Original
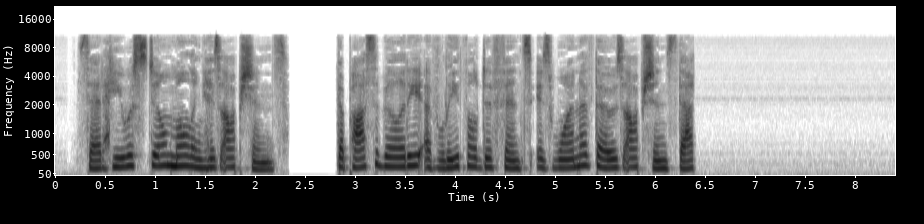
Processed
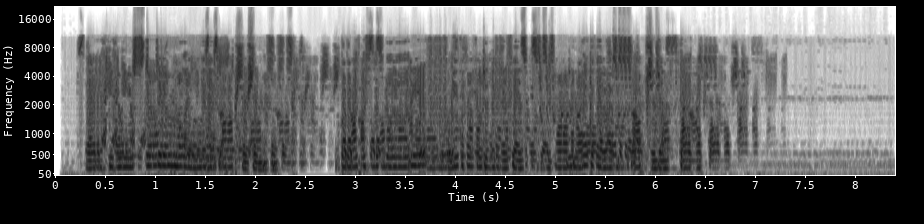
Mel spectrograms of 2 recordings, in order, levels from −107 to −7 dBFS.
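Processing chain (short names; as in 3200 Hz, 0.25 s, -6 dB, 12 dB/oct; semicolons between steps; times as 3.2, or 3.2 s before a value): bin magnitudes rounded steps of 30 dB; comb 3.8 ms, depth 87%; in parallel at -9 dB: soft clip -22.5 dBFS, distortion -7 dB; on the sum: grains, spray 0.1 s, pitch spread up and down by 0 st; wow and flutter 19 cents; delay with a stepping band-pass 0.285 s, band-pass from 690 Hz, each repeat 1.4 oct, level -4 dB; spectral compressor 2:1; gain +5 dB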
